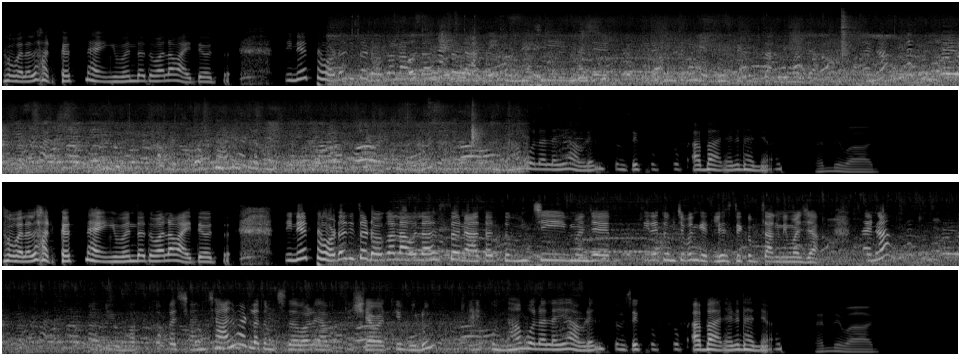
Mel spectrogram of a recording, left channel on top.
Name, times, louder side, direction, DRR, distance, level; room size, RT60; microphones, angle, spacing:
voice 1, 0.0-8.9 10.4-13.9 14.2-17.4, right 6 dB, 85° right, 0.4 m, -31 dB
sound 1, 3.2-14.9, left 6 dB, 80° left, 0.4 m, -32 dB
Water tap faucet / Bathtub (filling or washing), 3.9-15.5 16.4-16.5, right 3 dB, 15° right, 1.3 m, -47 dB
voice 2, 8.2-9.7 17.7-18.3, right 1 dB, 45° right, 6.9 m, -51 dB
open air
head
